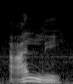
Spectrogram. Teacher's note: the sound that is like ah, but it comes from the middle of the throat.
